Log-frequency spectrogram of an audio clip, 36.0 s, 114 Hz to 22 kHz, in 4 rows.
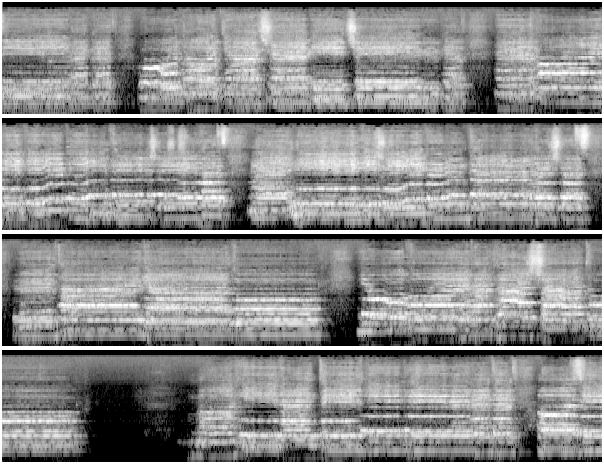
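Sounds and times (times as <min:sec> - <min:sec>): choir singing unaccompanied: 0:00.0 - 0:28.4, 0:29.6 - 0:36.0.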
